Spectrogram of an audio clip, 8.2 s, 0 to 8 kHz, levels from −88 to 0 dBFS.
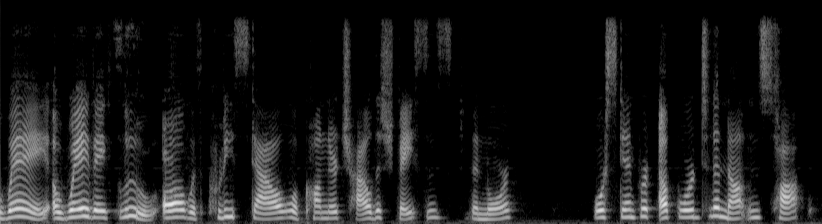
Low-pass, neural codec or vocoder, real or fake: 7.2 kHz; codec, 16 kHz, 0.5 kbps, FunCodec, trained on LibriTTS, 25 frames a second; fake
